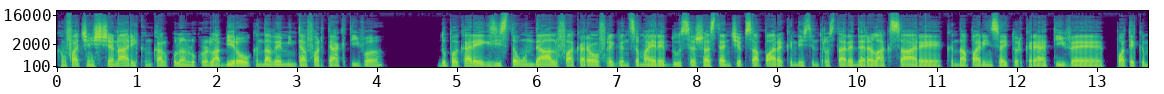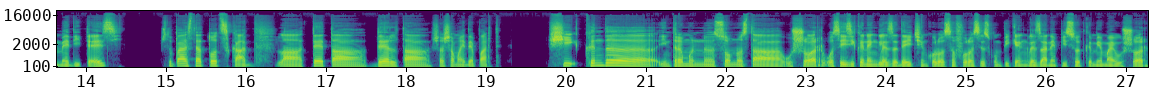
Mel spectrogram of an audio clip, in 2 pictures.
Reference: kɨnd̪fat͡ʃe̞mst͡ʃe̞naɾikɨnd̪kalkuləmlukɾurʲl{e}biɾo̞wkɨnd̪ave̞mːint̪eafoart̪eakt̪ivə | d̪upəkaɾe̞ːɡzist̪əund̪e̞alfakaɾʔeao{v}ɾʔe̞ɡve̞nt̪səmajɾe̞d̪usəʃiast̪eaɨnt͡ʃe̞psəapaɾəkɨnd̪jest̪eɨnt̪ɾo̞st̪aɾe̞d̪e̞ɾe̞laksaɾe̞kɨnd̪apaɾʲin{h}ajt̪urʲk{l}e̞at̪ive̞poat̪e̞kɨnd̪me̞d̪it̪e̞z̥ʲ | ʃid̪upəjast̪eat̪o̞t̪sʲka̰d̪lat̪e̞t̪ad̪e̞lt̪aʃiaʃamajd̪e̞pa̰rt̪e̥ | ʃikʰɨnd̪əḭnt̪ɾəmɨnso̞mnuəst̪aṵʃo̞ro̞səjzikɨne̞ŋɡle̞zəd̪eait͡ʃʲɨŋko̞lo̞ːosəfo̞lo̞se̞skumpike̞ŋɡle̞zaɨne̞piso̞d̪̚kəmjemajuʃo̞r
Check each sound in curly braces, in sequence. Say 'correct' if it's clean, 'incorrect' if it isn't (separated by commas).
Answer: incorrect, incorrect, incorrect, incorrect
